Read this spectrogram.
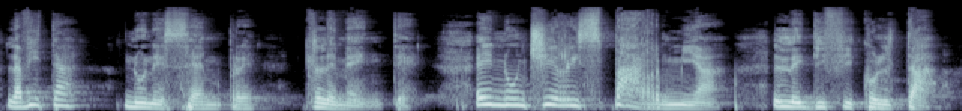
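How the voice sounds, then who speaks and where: A woman's voice: sits low, big pitch swings, drawn-out words, a little mellow, slightly rough. A woman preaching a sermon to a congregation, often tagging on rhetorical questions to draw her listeners in.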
